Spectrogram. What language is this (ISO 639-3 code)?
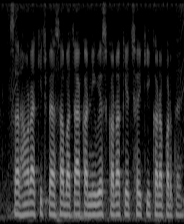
mai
